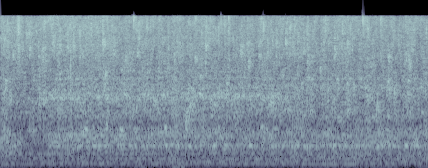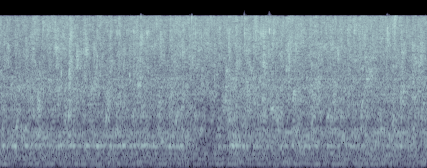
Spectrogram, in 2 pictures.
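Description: A milling machine cutter whines steadily as it cuts metal.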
